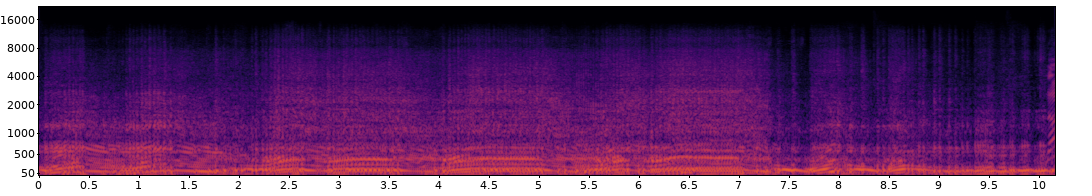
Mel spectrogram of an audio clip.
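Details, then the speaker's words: 2005 Arctic Cat Firecat F6 snowmobile, first start after sitting all year: revs rise and fall in repeated swells without the track driving, and it may stall. Sticking primary clutch, which needs servicing. "yet that's problem number one clutches stick in it'll do that forever if I put it down it'll either go ahead in this case it'll probably just stall out"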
